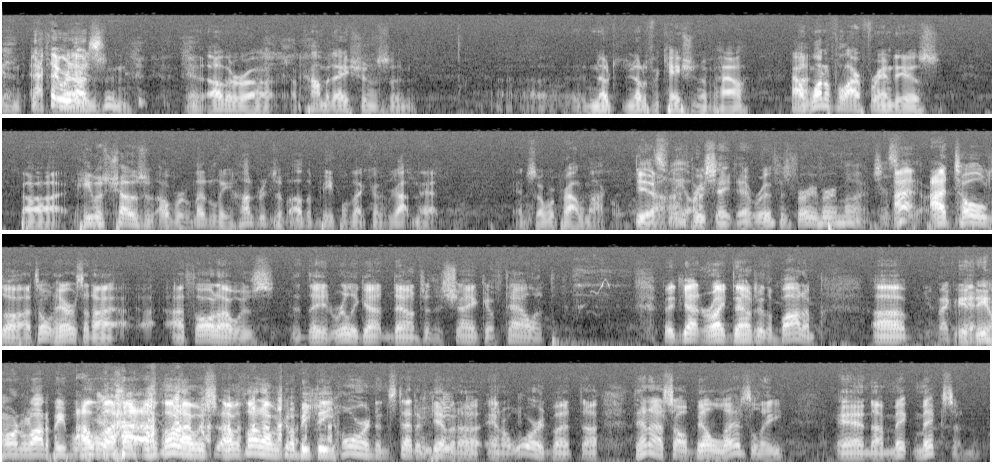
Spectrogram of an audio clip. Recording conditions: busy venue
